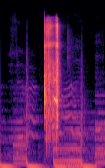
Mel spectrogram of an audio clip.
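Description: Background music with repeating notes over a bass line. About a second in comes one short, loud camera-shutter click sound effect, the loudest thing heard.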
